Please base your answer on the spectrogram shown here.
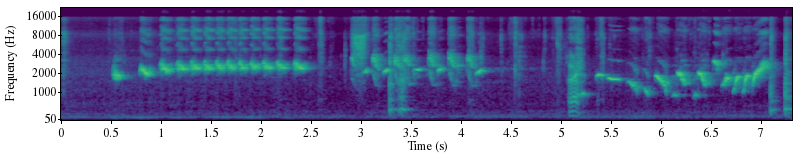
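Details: Song of a white-rumped shama in the rainy season when bathing is hard: a steady fast train of identical buzzy notes, then chattery zigzag phrases with sharp clicks and a rising run of slurred whistles.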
